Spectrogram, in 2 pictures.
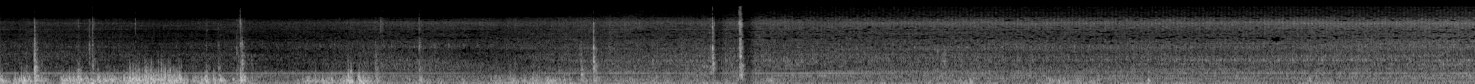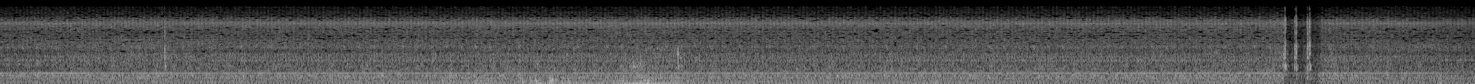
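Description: Mini Cooper R50's four-cylinder petrol engine idling steadily, heard with the bonnet open. There are bursts of low rumble in the first few seconds and a short clatter near the end.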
